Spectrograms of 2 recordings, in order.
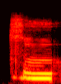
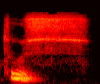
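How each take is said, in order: First: The final S sound is not pronounced. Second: The final S sound is clearly pronounced. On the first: The word is used as an adjective. "This S is silent" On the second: The word is used as a pronoun. "The S will be pronounced for the pronoun"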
